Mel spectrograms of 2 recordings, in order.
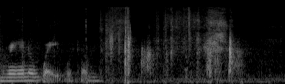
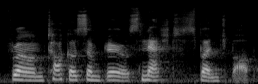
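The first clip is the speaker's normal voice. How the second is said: plain reading voice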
